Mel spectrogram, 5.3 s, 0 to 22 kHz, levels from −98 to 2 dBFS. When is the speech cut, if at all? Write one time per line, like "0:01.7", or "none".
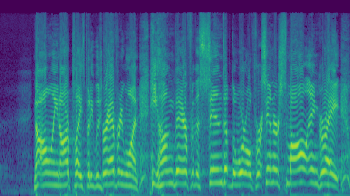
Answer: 0:01.5
0:03.9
